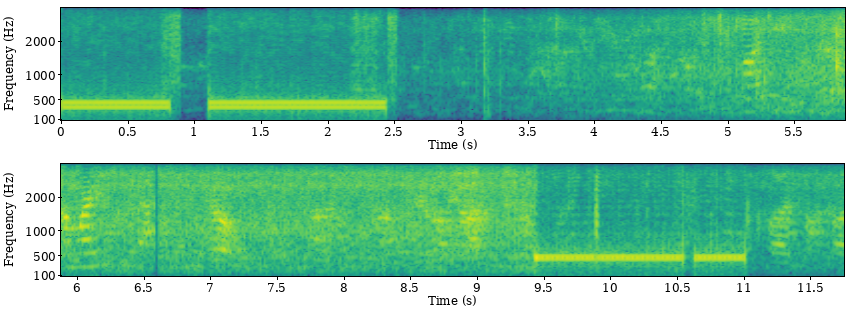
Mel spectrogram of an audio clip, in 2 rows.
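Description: Two steady electronic ring tones on a phone line calling 319, separated by a brief gap, give way to muffled, rumbling background noise before a single flat tone sounds again near the end.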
